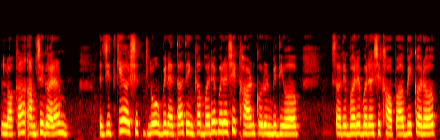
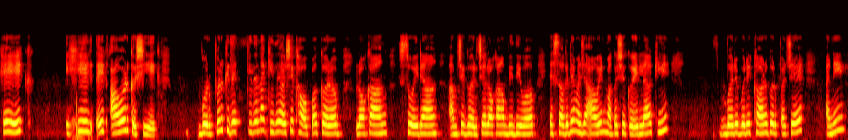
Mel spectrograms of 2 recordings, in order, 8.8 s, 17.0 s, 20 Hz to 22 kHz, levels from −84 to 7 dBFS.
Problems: background sounds at intervals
